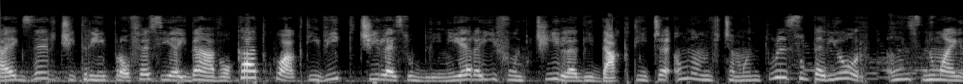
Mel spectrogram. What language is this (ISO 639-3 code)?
ron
